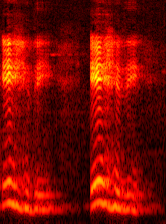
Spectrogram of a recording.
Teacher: گول ہا کو ہم سینے کی جانب سے ادا کریں گے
